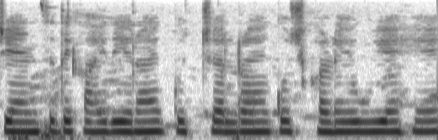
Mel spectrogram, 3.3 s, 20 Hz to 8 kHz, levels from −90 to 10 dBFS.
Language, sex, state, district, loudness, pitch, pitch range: Hindi, female, Bihar, Purnia, -13 LUFS, 215 Hz, 210-220 Hz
